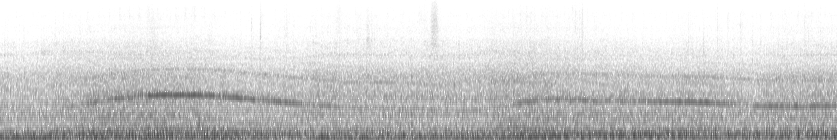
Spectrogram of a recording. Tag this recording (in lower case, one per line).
vehicle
